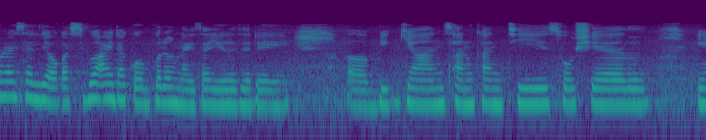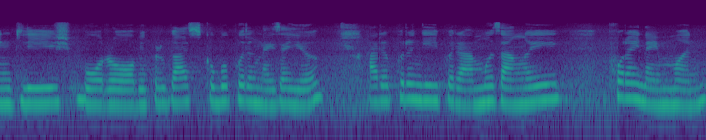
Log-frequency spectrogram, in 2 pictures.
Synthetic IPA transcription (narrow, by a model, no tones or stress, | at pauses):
pɔɾajsalijawɡasibɯajdakɯpʰɯɾɯŋnajzajɯzeɾej | biɡjansankʰantʰisosiel | iŋɡlisbɔɾɔbipʰɯɾɡaskɯbɯpʰɯɾɯŋnajzajɯ | aɾɯpʰɯɾɯŋɡipʰɯɾamɯzaŋɯj | pʰɔɾajnajmɯn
